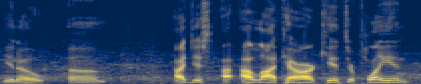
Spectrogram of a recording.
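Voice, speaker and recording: A male basketball coach, talking in a halting, thoughtful way with many fillers, his voice going hoarse, in a postgame interview. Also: a little high, fairly even intonation, a bit bright. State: losing his voice. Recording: crowd noise behind.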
